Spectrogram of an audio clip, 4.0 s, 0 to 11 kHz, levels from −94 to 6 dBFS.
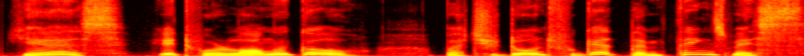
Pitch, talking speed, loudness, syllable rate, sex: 245 Hz, 180 wpm, -16 LUFS, 4.0 syllables/s, female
